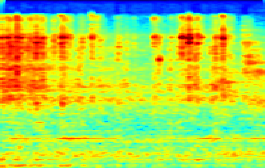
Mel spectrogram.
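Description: A sewing machine stitches fabric for a circular skirt, beginning the seam with a backstitch, running as a dense, rapid, continuous mechanical whir that stays loud and close throughout.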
